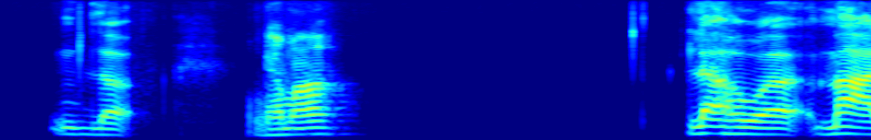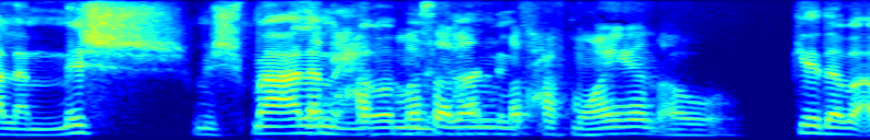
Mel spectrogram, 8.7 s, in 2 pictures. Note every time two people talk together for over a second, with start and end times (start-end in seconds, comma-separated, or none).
5.9-7.2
